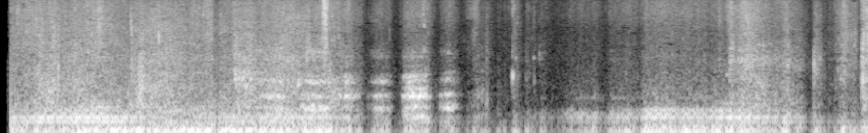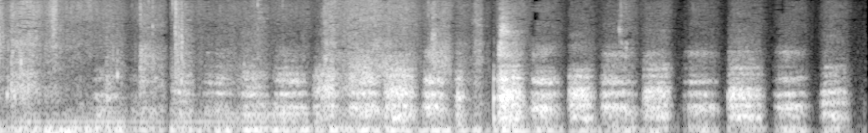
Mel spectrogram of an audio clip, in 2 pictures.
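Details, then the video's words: Dog drinking water from a pond: rapid, repeated wet lapping strokes, several per second, over a steady low background hum. "Dog Drinking Water From a Pond"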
